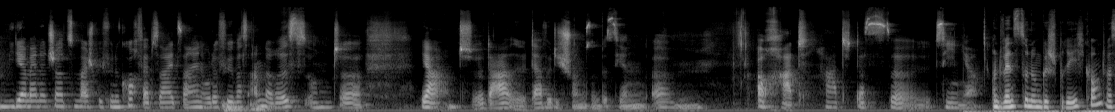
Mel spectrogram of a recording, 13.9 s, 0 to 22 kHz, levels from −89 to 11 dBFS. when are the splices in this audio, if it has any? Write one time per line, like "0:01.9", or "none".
none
